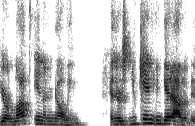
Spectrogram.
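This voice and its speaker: A woman's medium-pitched voice with a dark, mellow tone at a moderate pace, with audible room echo. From Hawaii. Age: 60s. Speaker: spiritual speaker. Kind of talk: inspirational talk. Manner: animated.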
